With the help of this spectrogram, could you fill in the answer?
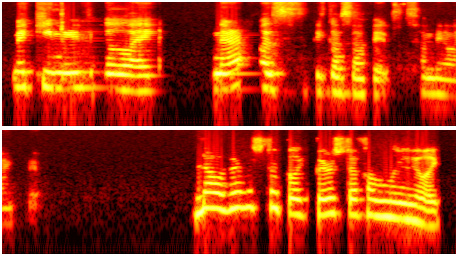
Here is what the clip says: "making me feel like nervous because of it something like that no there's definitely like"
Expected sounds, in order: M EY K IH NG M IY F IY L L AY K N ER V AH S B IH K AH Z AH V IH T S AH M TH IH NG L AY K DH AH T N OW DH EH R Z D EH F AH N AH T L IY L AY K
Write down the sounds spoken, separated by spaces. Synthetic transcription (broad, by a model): M EY K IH NG M IY F IY L L AY K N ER W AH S B IH K AH Z AH V IH T S AH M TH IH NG L AY K DH AH T N OW DH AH R Z D EH F AH N AH T L IY L AY K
